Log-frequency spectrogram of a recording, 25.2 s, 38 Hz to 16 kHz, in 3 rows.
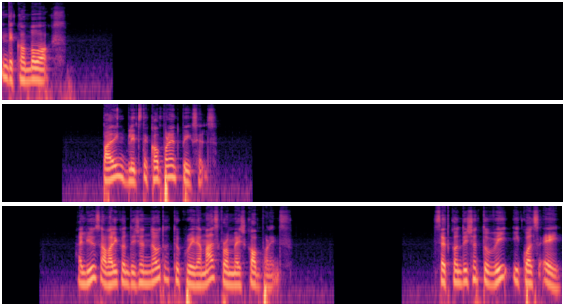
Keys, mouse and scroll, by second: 0.5 click, 1.1 click, 8.0 click, 9.5 click, 10.5 click, 11.0 click, 11.5 click, 12.0 click, 12.9 click, 13.3 click, 13.7 click, 14.0 click, 14.4 click, 16.5 click, 18.0 click, 20.4-21.6 drag, 21.9 click, 22.9 click.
